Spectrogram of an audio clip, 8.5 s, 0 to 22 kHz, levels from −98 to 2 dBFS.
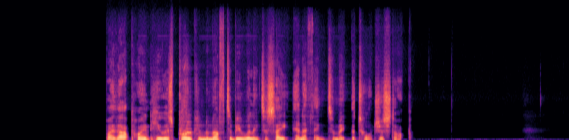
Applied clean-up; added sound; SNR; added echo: neural mask model DeepFilterNet 3.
